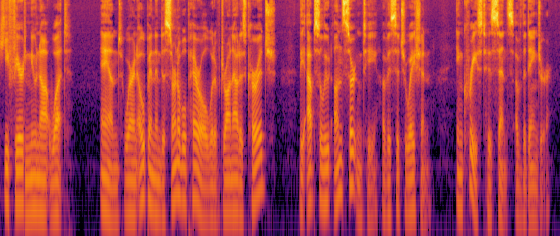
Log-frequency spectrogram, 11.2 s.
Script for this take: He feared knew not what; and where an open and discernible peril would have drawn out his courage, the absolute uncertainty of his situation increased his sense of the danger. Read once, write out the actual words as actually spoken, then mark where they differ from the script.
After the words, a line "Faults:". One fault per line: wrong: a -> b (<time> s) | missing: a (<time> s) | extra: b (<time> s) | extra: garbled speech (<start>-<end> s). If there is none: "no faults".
He feared knew not what; and where an open and discernible peril would have drawn out his courage, the absolute uncertainty of his situation increased his sense of the danger.
Faults:
no faults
